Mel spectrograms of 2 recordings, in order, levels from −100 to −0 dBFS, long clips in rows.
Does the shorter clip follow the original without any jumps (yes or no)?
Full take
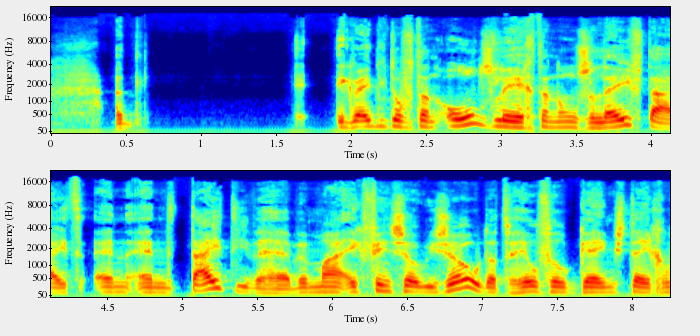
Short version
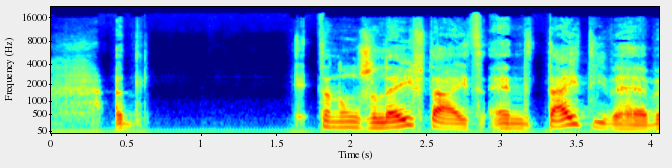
no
